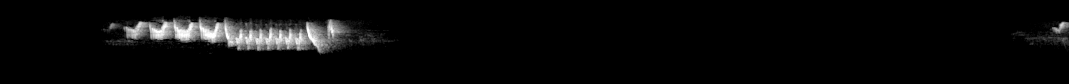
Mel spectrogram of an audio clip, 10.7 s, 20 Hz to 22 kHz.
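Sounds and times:
bird trilling song: 1.1s - 3.9s, 10.2s - 10.6s.

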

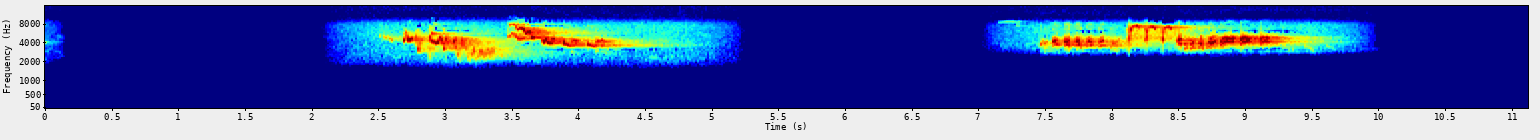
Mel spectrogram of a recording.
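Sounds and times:
European robin song: 2.5s - 4.7s, 7.4s - 9.7s.

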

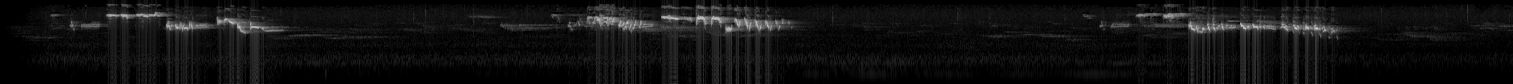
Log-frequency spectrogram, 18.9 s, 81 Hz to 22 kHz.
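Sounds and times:
bird warbling song: 0.2s - 18.9s.

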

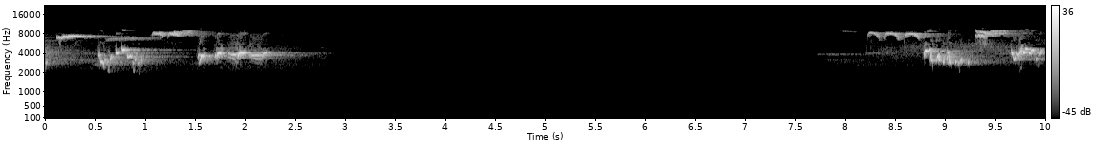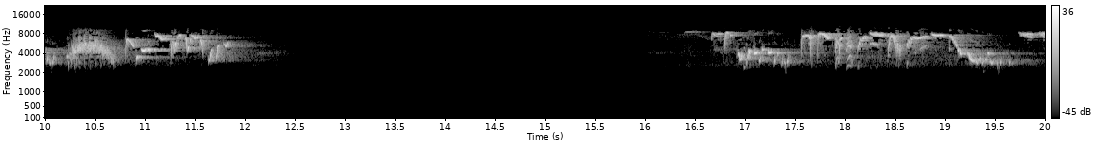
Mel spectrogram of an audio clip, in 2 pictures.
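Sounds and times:
European robin singing: 0.0s - 2.6s, 8.0s - 12.2s, 16.4s - 19.9s.

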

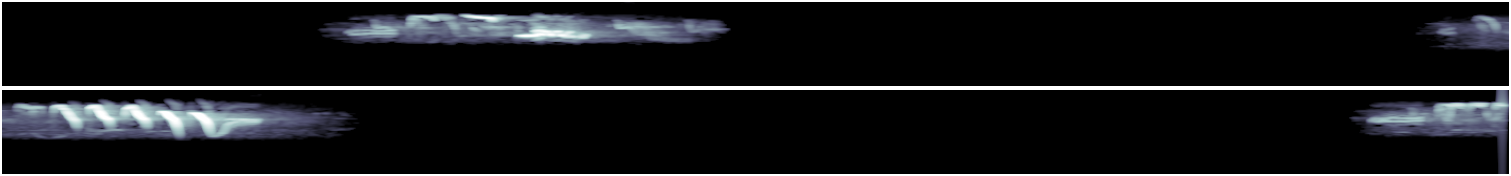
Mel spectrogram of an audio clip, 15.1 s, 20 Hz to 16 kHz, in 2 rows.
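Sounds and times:
European robin singing: 1.8s - 3.6s, 7.3s - 8.9s, 14.4s - 15.0s.

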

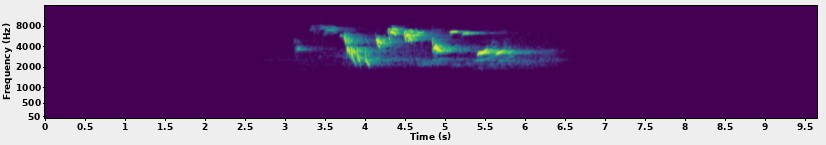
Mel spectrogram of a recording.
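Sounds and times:
European robin song: 2.9s - 6.6s.

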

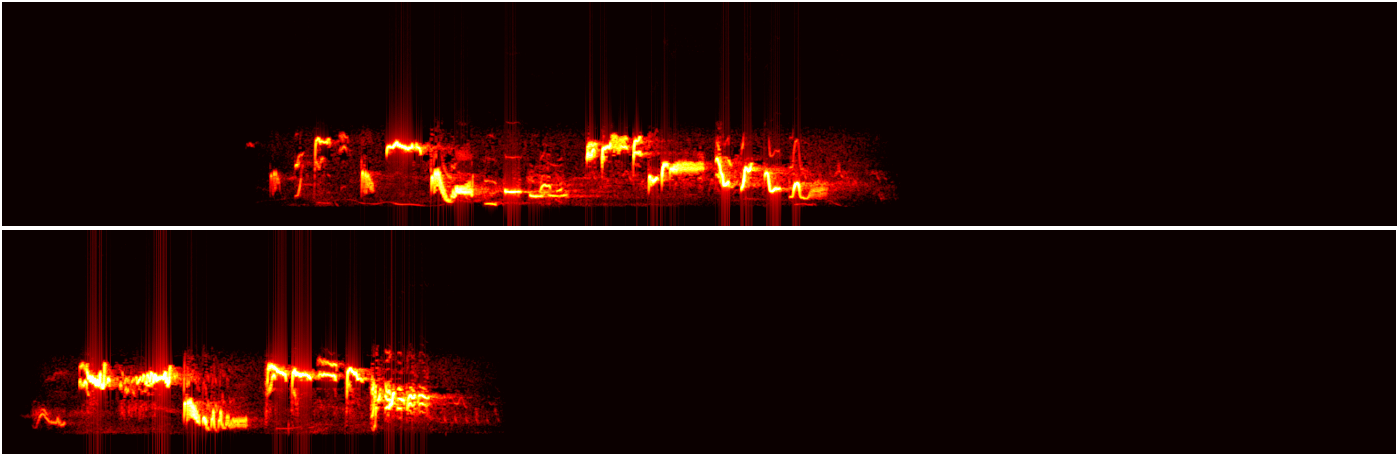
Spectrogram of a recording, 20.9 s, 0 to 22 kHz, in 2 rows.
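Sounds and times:
European robin singing: 1.9s - 6.6s, 10.7s - 14.2s.

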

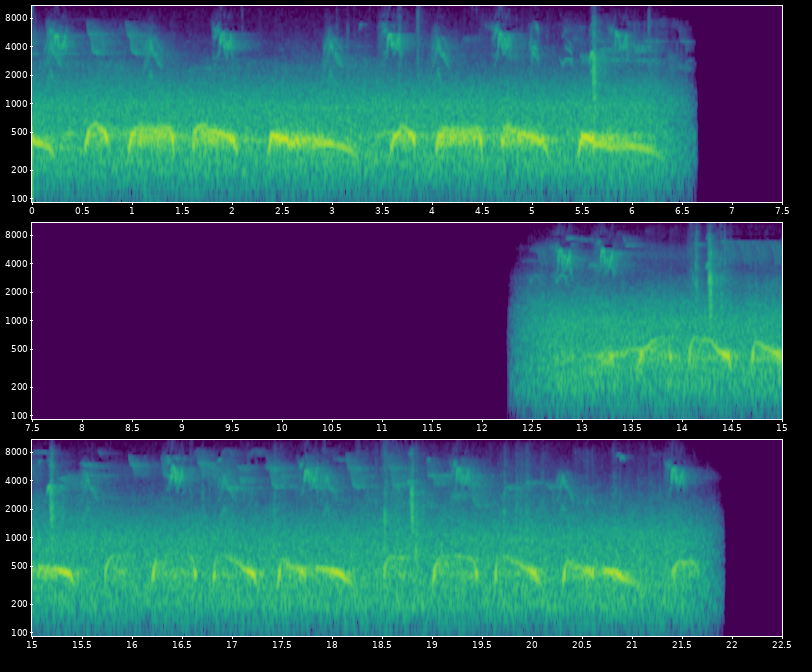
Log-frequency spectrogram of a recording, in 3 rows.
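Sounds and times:
bird giving low hollow cooing notes: 0.0s - 6.5s, 12.8s - 21.9s.

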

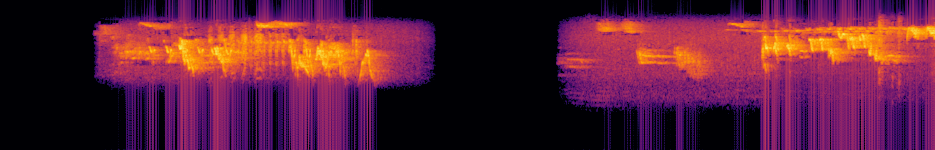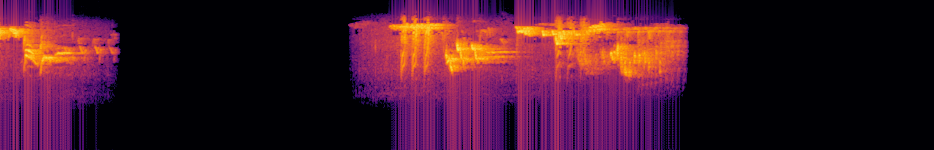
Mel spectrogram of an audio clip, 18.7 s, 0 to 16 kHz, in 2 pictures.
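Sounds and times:
European robin singing: 1.0s - 4.0s, 5.6s - 10.6s, 13.1s - 16.2s.

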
